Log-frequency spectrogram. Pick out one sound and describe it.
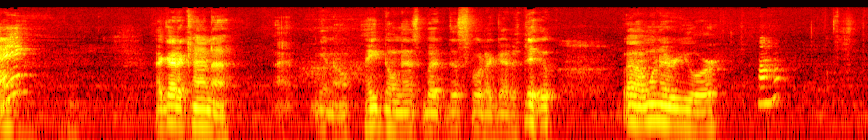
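A middle-aged man talks casually close by.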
